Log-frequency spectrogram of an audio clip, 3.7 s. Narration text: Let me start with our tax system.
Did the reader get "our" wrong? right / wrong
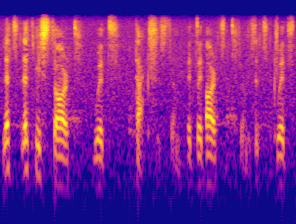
wrong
